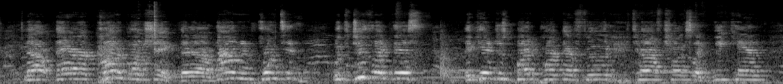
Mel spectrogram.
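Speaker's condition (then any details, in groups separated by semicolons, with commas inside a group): No condition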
